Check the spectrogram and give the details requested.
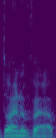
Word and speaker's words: DynaVap: And just another little side note, we pronounce it DynaVap because there is no E.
